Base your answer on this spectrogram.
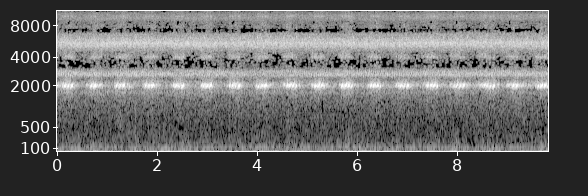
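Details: Cricket chirping, sharp short pulses near one pitch repeated roughly twice a second in a steady rhythm, over a constant high shimmering insect drone.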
